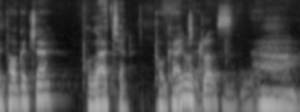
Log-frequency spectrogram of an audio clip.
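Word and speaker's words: Pogačar: Pogacher.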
